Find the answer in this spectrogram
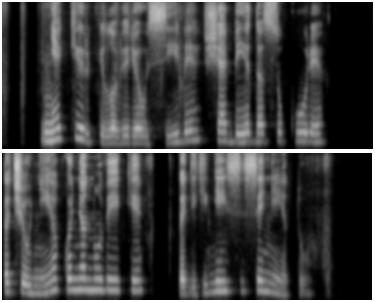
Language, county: Lithuanian, Kaunas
